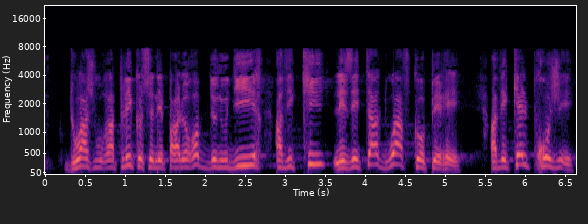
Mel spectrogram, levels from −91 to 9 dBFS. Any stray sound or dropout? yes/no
no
